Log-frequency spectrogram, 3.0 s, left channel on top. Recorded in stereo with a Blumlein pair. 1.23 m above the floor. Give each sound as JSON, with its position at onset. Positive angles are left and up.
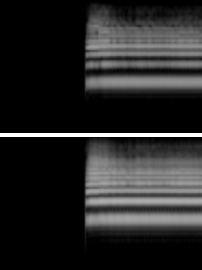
{"t": 1.3, "sound": "a trumpet", "azimuth_deg": -60, "distance_m": 0.6}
